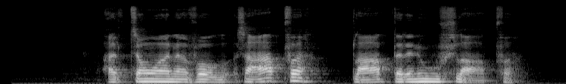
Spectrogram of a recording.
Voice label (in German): sennwald spruch, sennwalder dialekte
